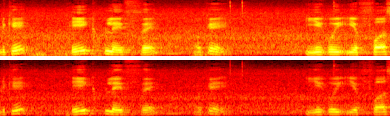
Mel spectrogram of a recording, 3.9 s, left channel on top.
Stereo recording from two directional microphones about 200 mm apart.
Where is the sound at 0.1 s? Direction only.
30° left (ahead or behind).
